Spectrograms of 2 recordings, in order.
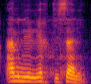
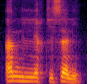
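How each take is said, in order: The two takes are said the same way.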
